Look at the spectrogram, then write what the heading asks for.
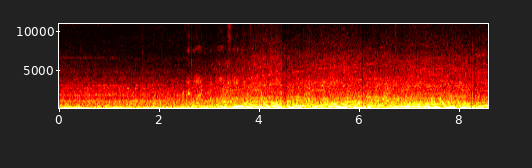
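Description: Several race cars at the start of a racing video game, the Porsche among them, their engines droning loudly together and rising steadily in pitch as they accelerate off the line.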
